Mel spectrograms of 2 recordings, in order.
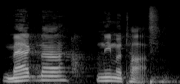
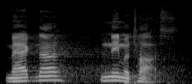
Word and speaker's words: magnanimitas: In fact, this word is pronounced, I think, magna nematos. Why don't you try saying it? Magna nematos.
